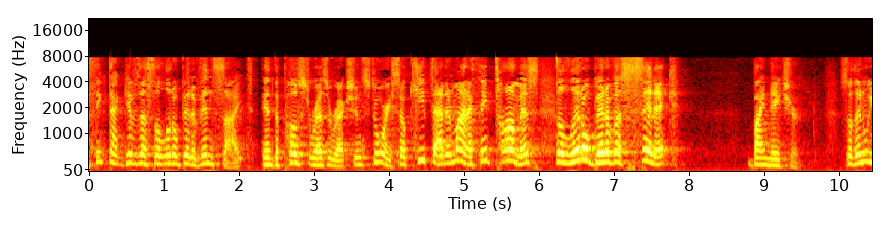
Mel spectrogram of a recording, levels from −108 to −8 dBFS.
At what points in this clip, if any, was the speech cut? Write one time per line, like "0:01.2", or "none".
0:02.2
0:06.2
